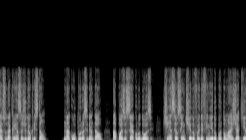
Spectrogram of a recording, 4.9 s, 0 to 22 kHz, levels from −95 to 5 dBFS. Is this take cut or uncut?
cut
